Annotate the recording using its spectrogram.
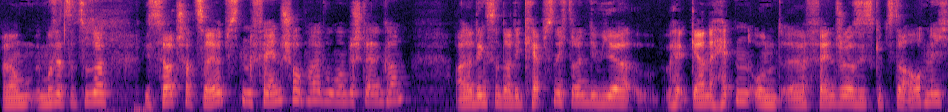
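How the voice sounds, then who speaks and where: A high-pitched male voice over a quiet background. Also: ordinary pitch variation, moderate pace. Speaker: podcast co-host. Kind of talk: casual chat.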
